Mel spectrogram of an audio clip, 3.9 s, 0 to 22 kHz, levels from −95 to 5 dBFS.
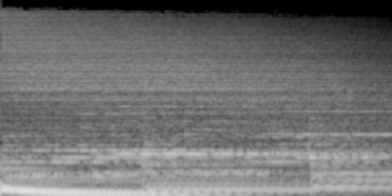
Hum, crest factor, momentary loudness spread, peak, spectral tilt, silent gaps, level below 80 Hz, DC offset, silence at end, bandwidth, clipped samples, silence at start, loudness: none; 12 dB; 8 LU; -4 dBFS; -4.5 dB/octave; none; -18 dBFS; under 0.1%; 0 s; 19 kHz; under 0.1%; 0 s; -19 LUFS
